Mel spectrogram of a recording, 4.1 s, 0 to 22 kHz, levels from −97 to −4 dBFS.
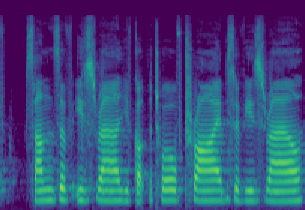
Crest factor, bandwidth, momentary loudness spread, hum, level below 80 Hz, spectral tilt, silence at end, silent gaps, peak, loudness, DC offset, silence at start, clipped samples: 16 dB; 16 kHz; 7 LU; none; -84 dBFS; -3.5 dB/octave; 0.05 s; none; -12 dBFS; -29 LUFS; under 0.1%; 0 s; under 0.1%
